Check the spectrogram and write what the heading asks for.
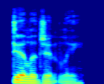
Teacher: This adverb has 4 syllables, and the stress is on that first syllable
